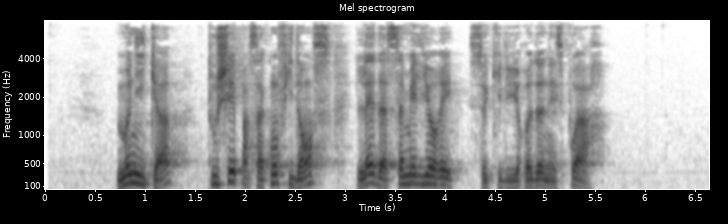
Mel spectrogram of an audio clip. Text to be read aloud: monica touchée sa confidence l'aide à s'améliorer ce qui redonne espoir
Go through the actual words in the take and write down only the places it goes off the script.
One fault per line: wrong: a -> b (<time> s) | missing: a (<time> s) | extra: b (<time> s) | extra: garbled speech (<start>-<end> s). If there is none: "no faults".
extra: par (1.9 s)
extra: lui (4.6 s)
